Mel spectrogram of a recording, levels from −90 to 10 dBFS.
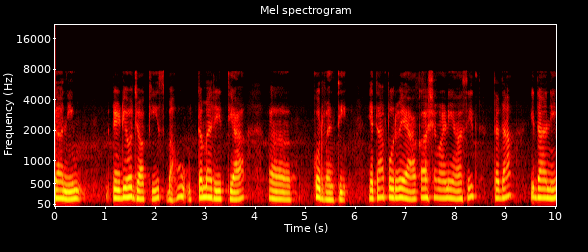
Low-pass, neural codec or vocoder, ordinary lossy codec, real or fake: none; codec, 16 kHz, 16 kbps, FreqCodec, smaller model; none; fake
